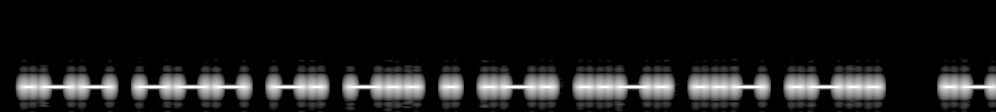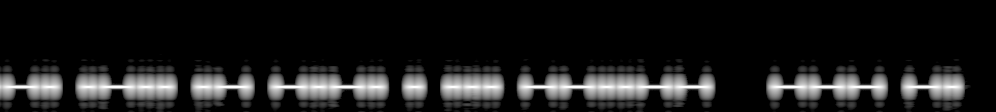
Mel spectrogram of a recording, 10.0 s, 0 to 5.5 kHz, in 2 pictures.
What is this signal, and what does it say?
Morse code, heard as a keyed tone, about 25 wpm, 600 Hz. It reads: WONDERFUL PLACES, ON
